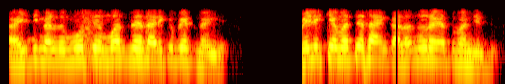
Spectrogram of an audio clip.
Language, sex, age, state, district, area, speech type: Kannada, male, 45-60, Karnataka, Udupi, rural, conversation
